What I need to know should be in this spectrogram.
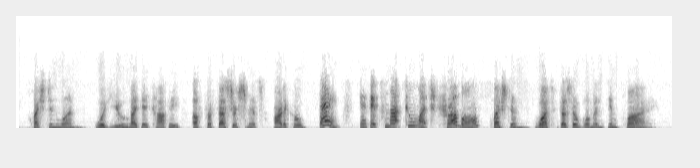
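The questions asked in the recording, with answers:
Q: What does the woman imply?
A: She would like a copy of Professor Smith's article.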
